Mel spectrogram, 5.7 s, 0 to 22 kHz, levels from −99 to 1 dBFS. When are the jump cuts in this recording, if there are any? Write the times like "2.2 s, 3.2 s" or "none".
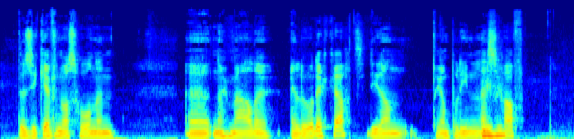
1.8 s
